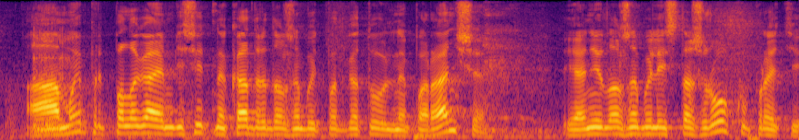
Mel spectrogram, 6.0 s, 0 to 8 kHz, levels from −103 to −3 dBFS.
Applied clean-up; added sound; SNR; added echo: none; none; none; none.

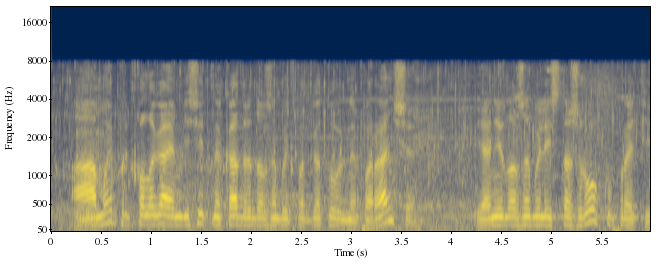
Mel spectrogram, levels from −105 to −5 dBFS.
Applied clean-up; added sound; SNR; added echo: none; Subway, metro, underground + Liquid; 16 dB; none.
